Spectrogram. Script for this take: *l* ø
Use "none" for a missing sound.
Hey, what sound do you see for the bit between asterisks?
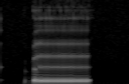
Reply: ɽ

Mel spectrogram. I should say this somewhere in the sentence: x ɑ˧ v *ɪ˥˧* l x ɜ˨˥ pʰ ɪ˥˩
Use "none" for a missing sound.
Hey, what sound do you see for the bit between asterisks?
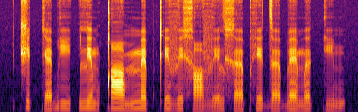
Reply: ɪ˨˥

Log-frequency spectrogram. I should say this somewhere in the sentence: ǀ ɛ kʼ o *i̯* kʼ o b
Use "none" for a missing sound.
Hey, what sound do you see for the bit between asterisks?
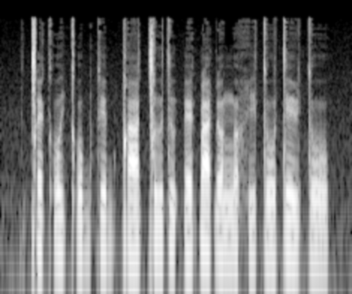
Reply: i̯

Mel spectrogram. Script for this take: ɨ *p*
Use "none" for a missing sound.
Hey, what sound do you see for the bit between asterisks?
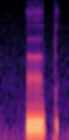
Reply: p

